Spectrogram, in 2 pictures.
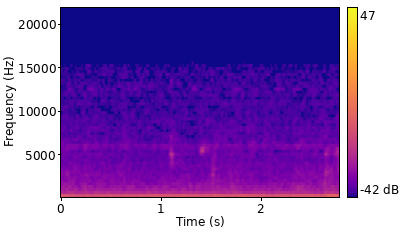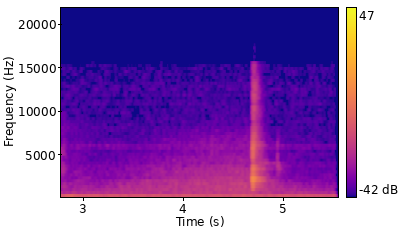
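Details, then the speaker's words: Laptop that shut down and won't stay on after AC power was unplugged for 20+ seconds; battery previously replaced. On power-up a faint fan spin ends in a sharp click and it cuts off. The power adapter is suspected of not supplying power. "I heard fan spin and then a click."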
